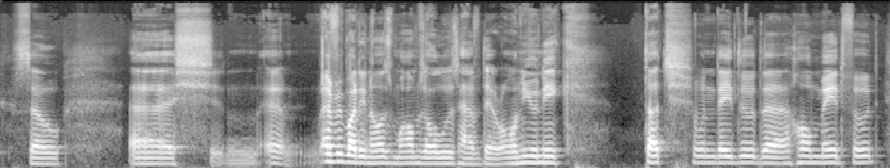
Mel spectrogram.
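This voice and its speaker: At a fairly slow pace, with long, frequent pauses, a man with an American accent speaks in a fairly high pitch, a dark, mellow tone and monotone, flat intonation. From Michigan, USA, with time in eastern Saudi Arabia. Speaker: medical doctor and researcher. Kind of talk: casual chat.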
